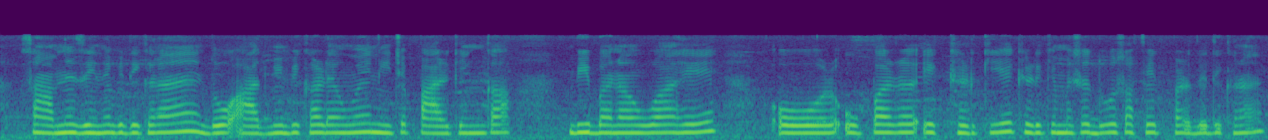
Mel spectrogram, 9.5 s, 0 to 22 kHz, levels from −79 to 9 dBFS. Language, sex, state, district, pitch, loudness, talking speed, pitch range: Hindi, female, Jharkhand, Jamtara, 220 Hz, -12 LUFS, 195 wpm, 215-225 Hz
